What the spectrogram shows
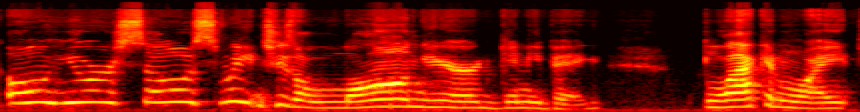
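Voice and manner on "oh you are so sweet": cooing at pet. Retold or imitated. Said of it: "she was like".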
